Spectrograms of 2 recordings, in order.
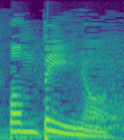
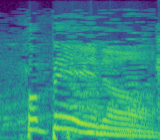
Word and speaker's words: pompino: Mamada, en italiano se dice pompino. – Pompino. – È giusto, Pompino? – Sì che sì.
